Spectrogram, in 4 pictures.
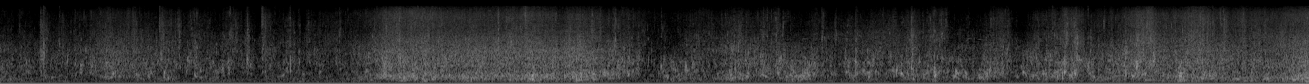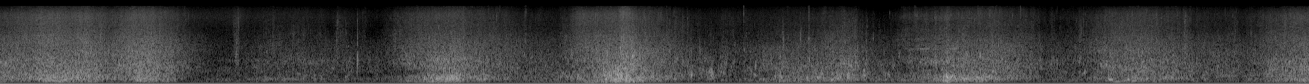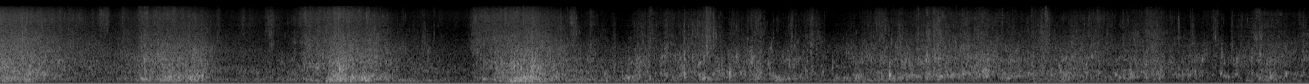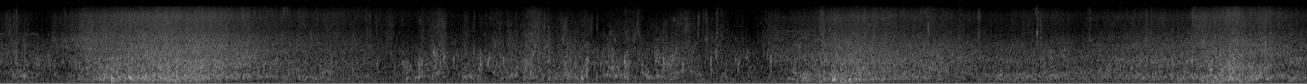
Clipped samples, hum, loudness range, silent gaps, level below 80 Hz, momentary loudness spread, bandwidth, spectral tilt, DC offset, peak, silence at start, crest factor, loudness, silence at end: under 0.1%; none; 9 LU; none; -62 dBFS; 12 LU; 16.5 kHz; -2.5 dB/octave; 1%; -12 dBFS; 0 s; 22 dB; -34 LUFS; 0 s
